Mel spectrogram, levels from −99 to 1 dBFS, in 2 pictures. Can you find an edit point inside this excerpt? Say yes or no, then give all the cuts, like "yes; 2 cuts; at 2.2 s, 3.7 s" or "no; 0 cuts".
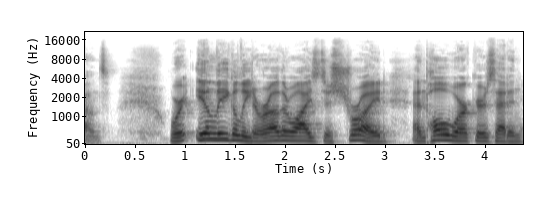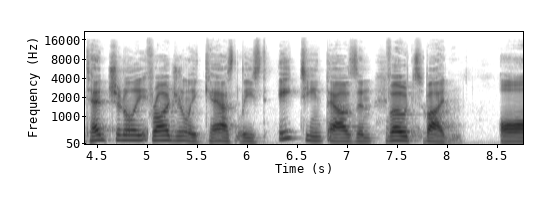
yes; 6 cuts; at 1.7 s, 3.4 s, 5.0 s, 5.9 s, 7.4 s, 7.8 s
